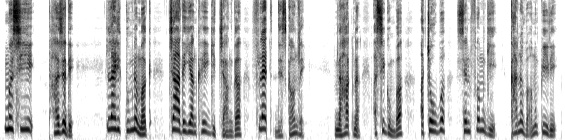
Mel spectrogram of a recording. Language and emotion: Manipuri, surprised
